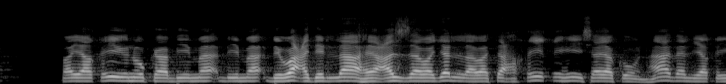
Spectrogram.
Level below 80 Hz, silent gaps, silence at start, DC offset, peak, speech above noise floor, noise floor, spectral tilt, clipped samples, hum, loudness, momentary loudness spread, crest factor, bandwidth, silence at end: -72 dBFS; none; 0.65 s; under 0.1%; -10 dBFS; 49 dB; -76 dBFS; -7 dB/octave; under 0.1%; none; -27 LUFS; 9 LU; 18 dB; 9.8 kHz; 0 s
